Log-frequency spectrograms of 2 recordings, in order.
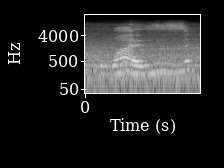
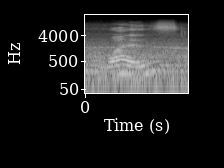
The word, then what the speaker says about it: was: in English were like was was I was going to the store I was was even though we write it with an s in English we pronounced that with a z and I think this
